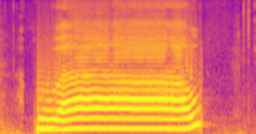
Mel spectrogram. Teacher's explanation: This wow originates with partial meeting of the lips. Wow. And also we said this wow for 5 seconds.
